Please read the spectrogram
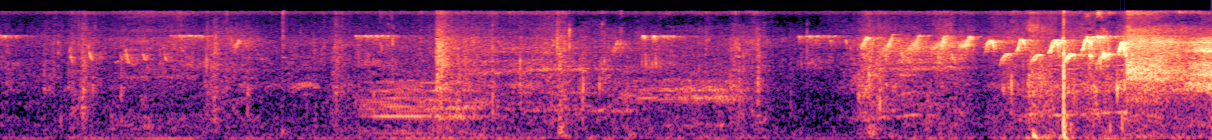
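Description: Zebu cattle lowing faintly with a short moo about two seconds in. Near the end come repeated high chirps of birds.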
